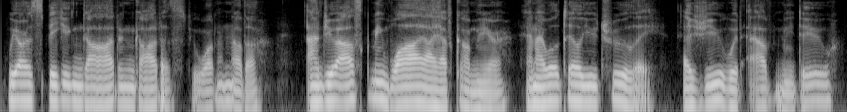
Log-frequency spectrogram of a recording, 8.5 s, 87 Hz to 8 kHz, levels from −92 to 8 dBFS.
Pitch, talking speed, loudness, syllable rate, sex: 120 Hz, 210 wpm, -17 LUFS, 5.1 syllables/s, female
